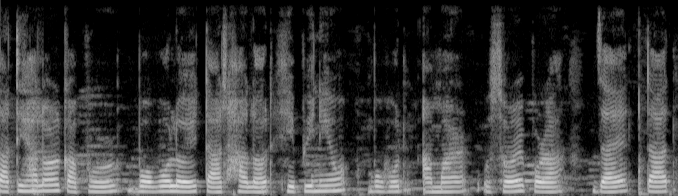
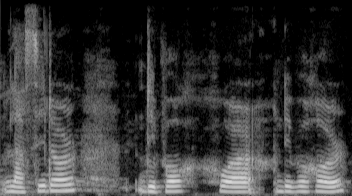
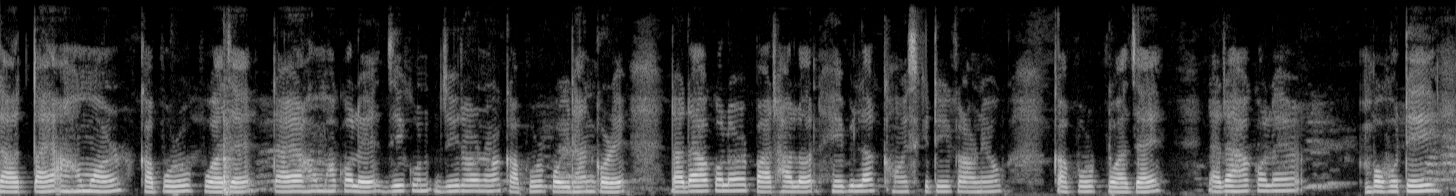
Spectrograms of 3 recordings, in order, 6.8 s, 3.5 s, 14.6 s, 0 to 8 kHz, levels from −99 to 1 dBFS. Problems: background sounds at intervals, continuous background conversations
